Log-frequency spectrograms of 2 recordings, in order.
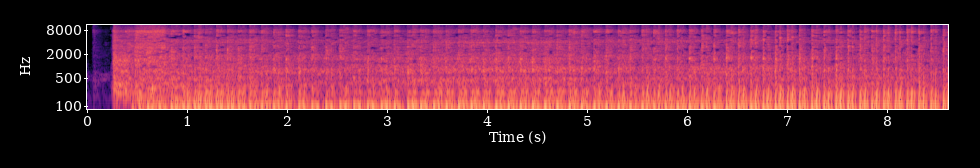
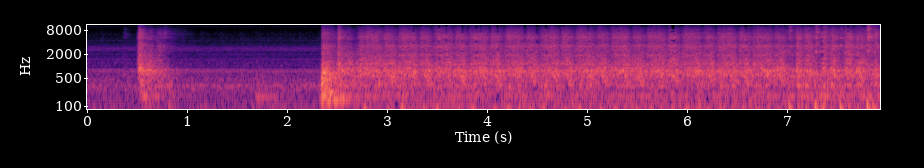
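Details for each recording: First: Steiner zero-turn mower, Kohler Command 25 V-twin, after stator, regulator, coil replacement and wiring repair, hydraulics tested: catches almost instantly, steady even low thump with no misses; normal restart after repair. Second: Steiner zero-turn mower with a Kohler 25 Command twin, before repair, with the rectifier blowing fuses and the stator oil-soaked from leaking oil cooler lines: a short crank, then rough, ragged, weak running. Running on one cylinder.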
